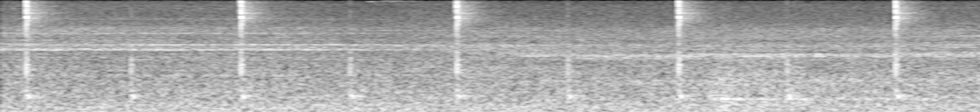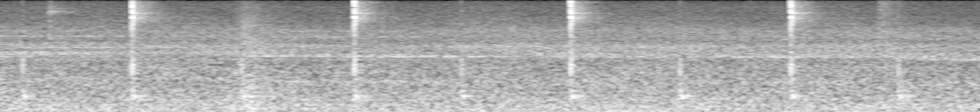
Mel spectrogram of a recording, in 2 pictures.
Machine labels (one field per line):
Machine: valve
